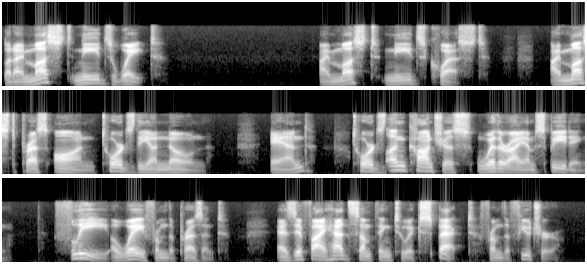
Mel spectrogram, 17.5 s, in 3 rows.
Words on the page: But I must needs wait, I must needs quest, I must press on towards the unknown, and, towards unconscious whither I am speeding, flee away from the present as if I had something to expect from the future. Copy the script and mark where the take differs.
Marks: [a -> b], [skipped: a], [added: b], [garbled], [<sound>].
But I must needs wait, I must needs quest, I must press on towards the unknown, and, towards unconscious whither I am speeding, flee away from the present as if I had something to expect from the future.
